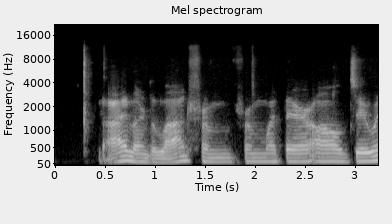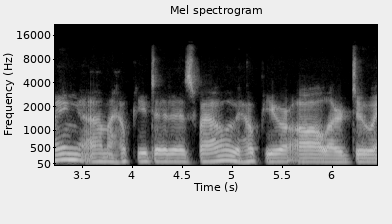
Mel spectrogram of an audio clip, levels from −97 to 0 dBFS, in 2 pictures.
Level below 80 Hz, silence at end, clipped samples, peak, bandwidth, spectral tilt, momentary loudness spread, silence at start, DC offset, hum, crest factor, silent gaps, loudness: -70 dBFS; 0 s; under 0.1%; -10 dBFS; 12 kHz; -5.5 dB/octave; 8 LU; 0.3 s; under 0.1%; none; 18 dB; none; -28 LUFS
